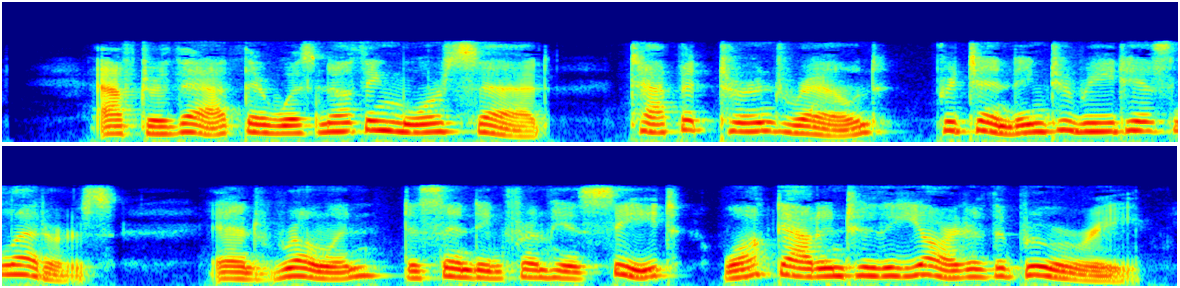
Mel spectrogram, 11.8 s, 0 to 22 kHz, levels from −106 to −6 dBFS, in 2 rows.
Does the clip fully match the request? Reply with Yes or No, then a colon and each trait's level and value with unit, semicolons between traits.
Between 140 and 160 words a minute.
Yes: average, 150 wpm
